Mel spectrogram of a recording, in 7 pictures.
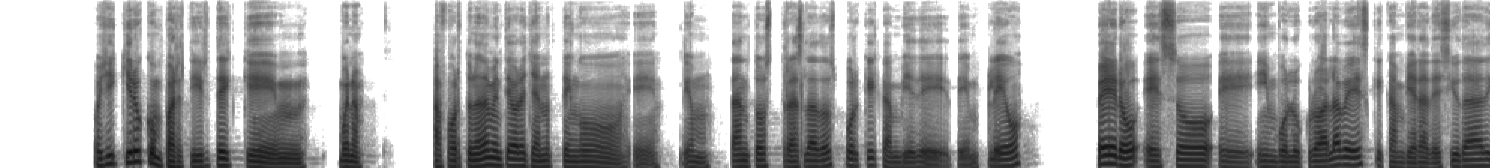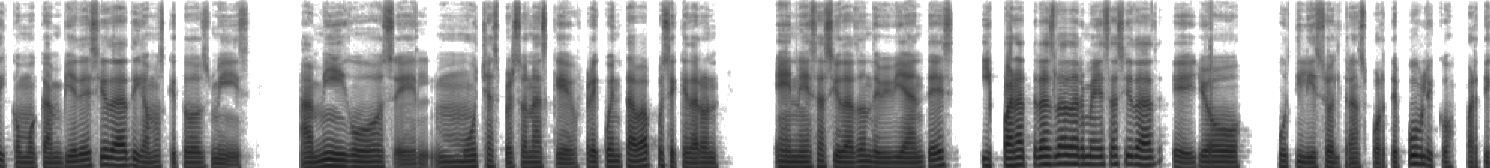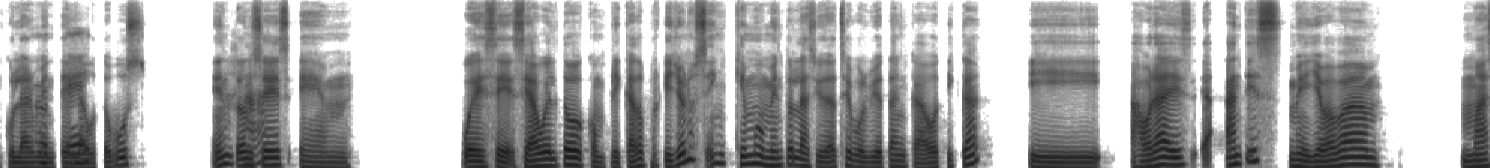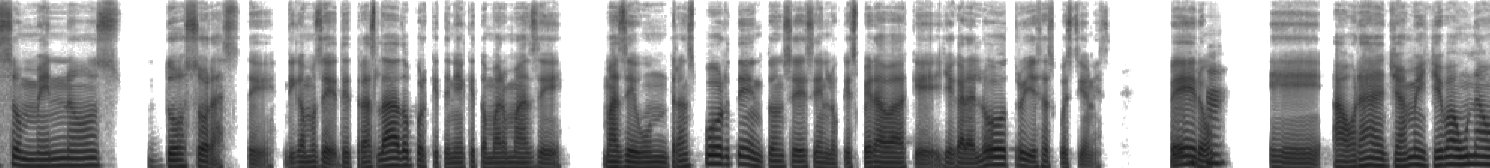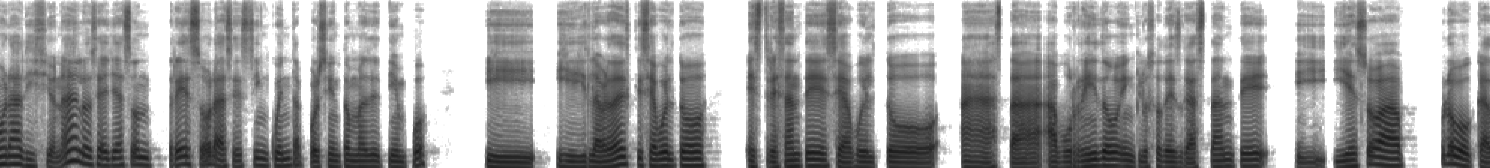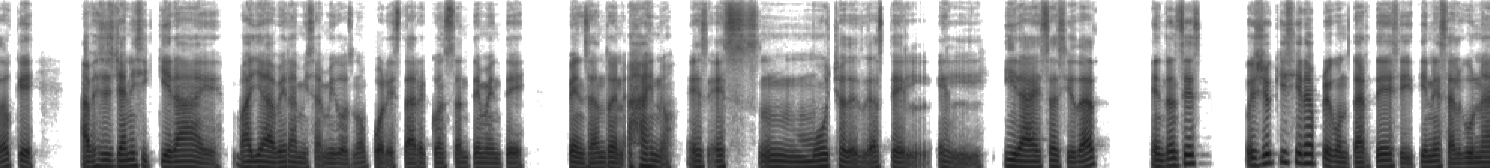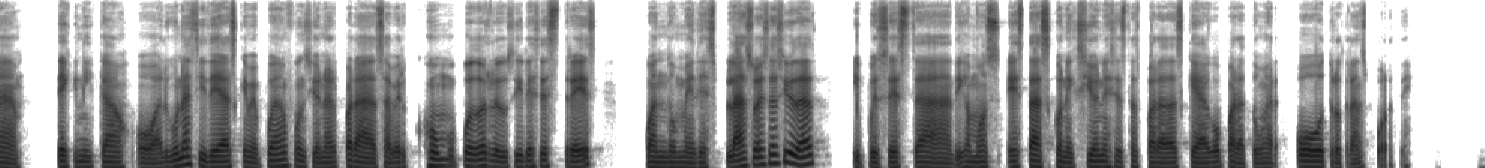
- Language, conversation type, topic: Spanish, advice, ¿Cómo puedo reducir el estrés durante los desplazamientos y las conexiones?
- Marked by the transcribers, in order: none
